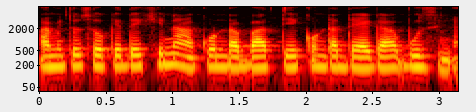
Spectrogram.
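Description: The speaker is a woman. Her voice is medium in pitch. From Noakhali, Bangladesh. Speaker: vlogger. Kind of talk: vlog narration.

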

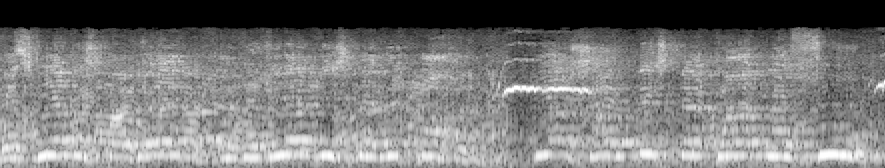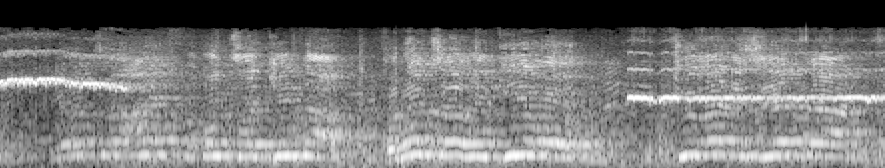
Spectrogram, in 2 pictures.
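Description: Crowd noise fills the background and the room echo is audible as the speech goes at a moderate pace. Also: man. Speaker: speaker. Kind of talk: rally speech. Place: street.

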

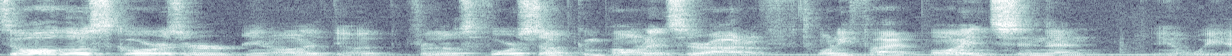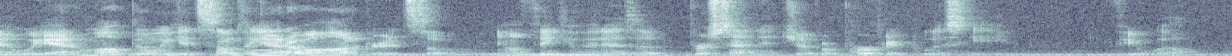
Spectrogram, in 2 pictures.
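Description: Noticeable background noise sits under a man speaking at a fairly quick pace. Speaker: whiskey reviewer. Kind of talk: casual review talk to camera. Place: home room.

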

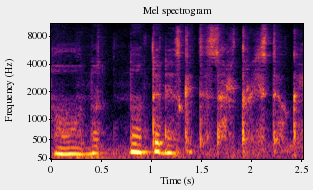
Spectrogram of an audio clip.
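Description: The speaker is a woman, and she whispers. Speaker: ASMR creator. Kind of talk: soft-spoken ASMR roleplay. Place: home room.

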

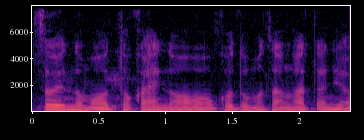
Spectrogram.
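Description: A woman with a dark, mellow tone speaks at a moderate pace over light background noise. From Japan, not originally Ishikawa; Japan. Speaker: ryokan proprietress; panel discussant. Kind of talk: panel discussion. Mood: polite, gentle. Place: meeting room. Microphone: podium.

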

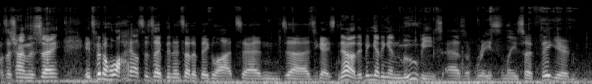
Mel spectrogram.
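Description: Very fast speech with a dry sound with no echo and noticeable background noise. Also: man. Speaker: vlogger. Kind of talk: casual vlog chat. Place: street. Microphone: phone near.

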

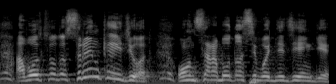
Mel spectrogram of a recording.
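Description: A man speaks in a raised, projected voice at a moderate pace, his tone animated and his intonation lively. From Kazakhstan. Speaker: preacher. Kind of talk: sermon. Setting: church. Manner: preacherly, exhorting. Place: studio. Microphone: lapel.

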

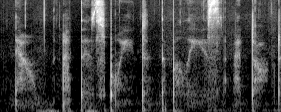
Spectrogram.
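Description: A woman talks at a very slow pace while loud noise fills the background. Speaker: true crime storyteller. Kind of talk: true crime narration. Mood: calm, serious. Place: home room. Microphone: studio mic.

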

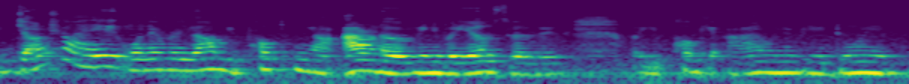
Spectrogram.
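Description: A woman speaks with a very deep, low pitch. Noticeable background noise can be heard. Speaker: beauty vlogger. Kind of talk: casual get-ready-with-me vlog chat. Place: bathroom. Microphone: phone near.

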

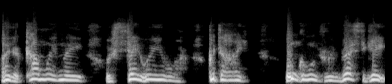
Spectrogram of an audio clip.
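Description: A put-on character voice from a man, high-pitched, dark and mellow with a husky, rough edge, lively intonation and a fairly quick pace

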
